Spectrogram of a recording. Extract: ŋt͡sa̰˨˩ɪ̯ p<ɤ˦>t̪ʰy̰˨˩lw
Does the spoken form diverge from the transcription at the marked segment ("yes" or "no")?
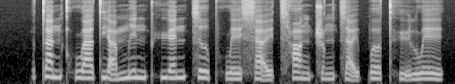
no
